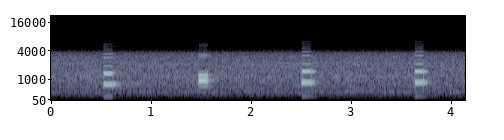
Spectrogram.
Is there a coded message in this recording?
Yes: DTMF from 0.5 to 3.7 s, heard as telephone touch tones, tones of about 90 ms. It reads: 5 * 9 9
